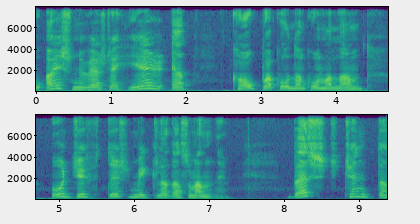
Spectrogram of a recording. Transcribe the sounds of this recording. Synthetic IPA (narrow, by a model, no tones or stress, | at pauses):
ʔajsnəʋɛːɹt̪ɛhɛːɾæt̪kʰowpakʰʊnankʰoːmaland̪ɔd͡ʒɪft̪ɪsmɪklad̪asmanːɪ̰ | bɛst̪t͡ʃʰɛnt̪a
